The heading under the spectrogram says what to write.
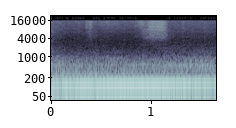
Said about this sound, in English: And there's a nice bass exhaust tone to it. Sounds great. Sounds like a V8. Really does.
